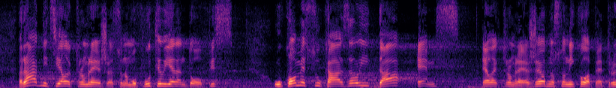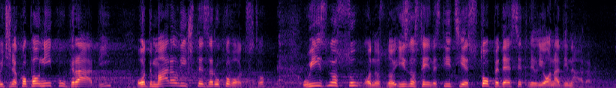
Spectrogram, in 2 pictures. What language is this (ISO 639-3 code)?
srp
